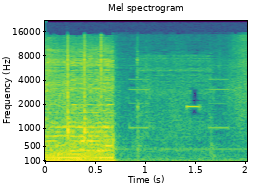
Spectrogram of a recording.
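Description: Film background music with a regular clicking beat that cuts off suddenly under a second in, followed by near silence with a faint short beep.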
